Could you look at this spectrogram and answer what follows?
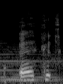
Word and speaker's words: Urquhart: Urquhart Castle, I've said it right?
